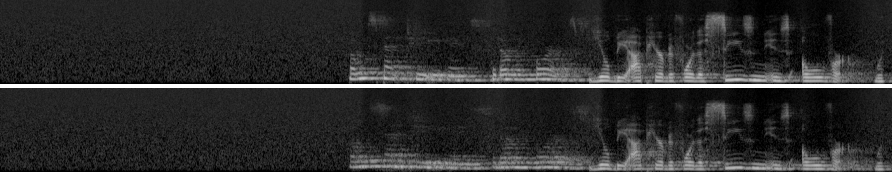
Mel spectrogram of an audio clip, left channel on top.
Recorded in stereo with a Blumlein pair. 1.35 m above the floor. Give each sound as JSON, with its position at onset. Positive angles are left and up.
{"t": 3.5, "sound": "a woman speaking", "azimuth_deg": 30, "distance_m": 4.5}
{"t": 5.9, "sound": "a woman speaking", "azimuth_deg": 10, "distance_m": 1.4}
